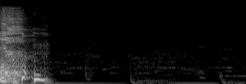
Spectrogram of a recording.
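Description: A woman coughs: two loud, rough bursts in quick succession within the first half second, with faint pop music underneath.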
